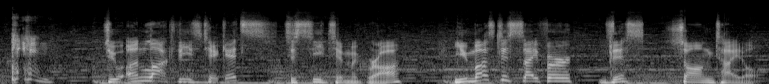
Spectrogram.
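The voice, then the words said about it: Spooky, scary put-on voice. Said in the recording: “put on my scary voice.”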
